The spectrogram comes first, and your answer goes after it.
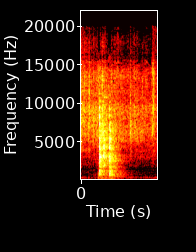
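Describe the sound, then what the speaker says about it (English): Peppers and onions sauté in hot oil, giving a quick stirring scrape and two short bursts of sizzle that fade into a soft, faint hiss. "going to saute the peppers and onions very quickly"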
